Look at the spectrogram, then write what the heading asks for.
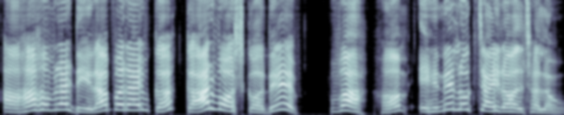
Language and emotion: Maithili, happy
